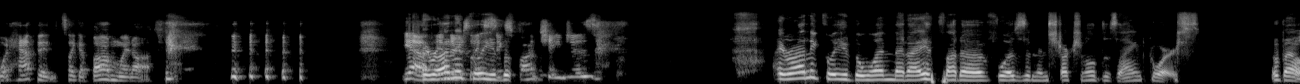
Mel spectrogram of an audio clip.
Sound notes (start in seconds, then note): 1.6 laughter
